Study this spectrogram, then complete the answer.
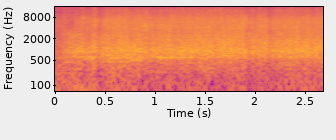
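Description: Steady, loud crowd applause at a political rally, a dense continuous clatter of clapping that holds for the whole stretch with no voices over it.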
